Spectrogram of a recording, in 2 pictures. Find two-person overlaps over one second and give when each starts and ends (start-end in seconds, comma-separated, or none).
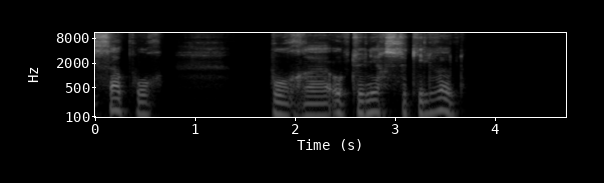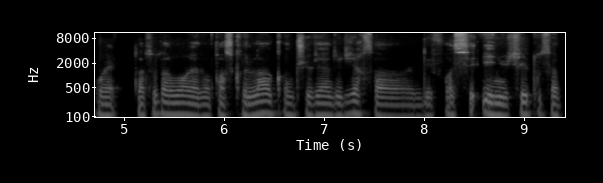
none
